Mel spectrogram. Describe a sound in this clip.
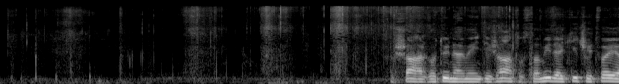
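Footsteps crunch on dry reeds and grass.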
